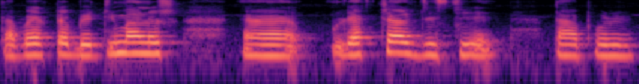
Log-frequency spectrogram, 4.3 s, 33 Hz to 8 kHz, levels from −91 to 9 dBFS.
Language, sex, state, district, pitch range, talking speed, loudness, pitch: Bengali, female, Assam, Hailakandi, 220-245 Hz, 110 wpm, -17 LUFS, 230 Hz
